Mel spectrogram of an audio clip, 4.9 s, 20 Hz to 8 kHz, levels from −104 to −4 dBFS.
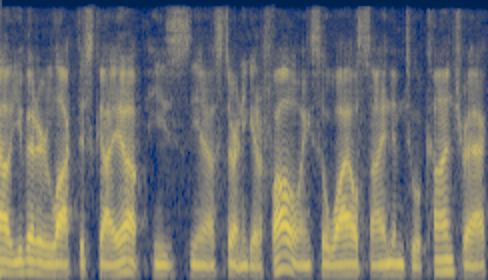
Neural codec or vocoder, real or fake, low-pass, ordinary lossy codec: codec, 16 kHz, 4.8 kbps, FACodec; fake; 7.2 kHz; AAC, 48 kbps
